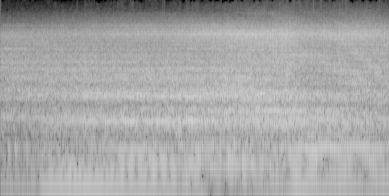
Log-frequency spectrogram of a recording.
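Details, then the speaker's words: Old Citroën Acadiane bought unseen in Germany, repaired on the spot and being driven in December. A steady, even engine note with a smooth low hum and no knocks or misses. It runs fine but is slow to gain speed and needs adjustment. "it is running fine now but making speed uh is not going that well we have to adjust that a bit"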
